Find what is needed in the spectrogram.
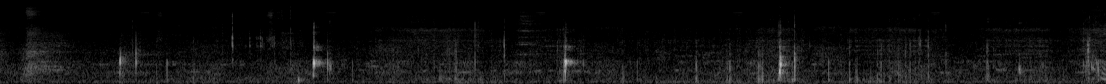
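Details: Baby girl with hiccups: sharp, brief hiccup sounds at irregular intervals, about four in eleven seconds, with soft rustling in a quiet room.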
